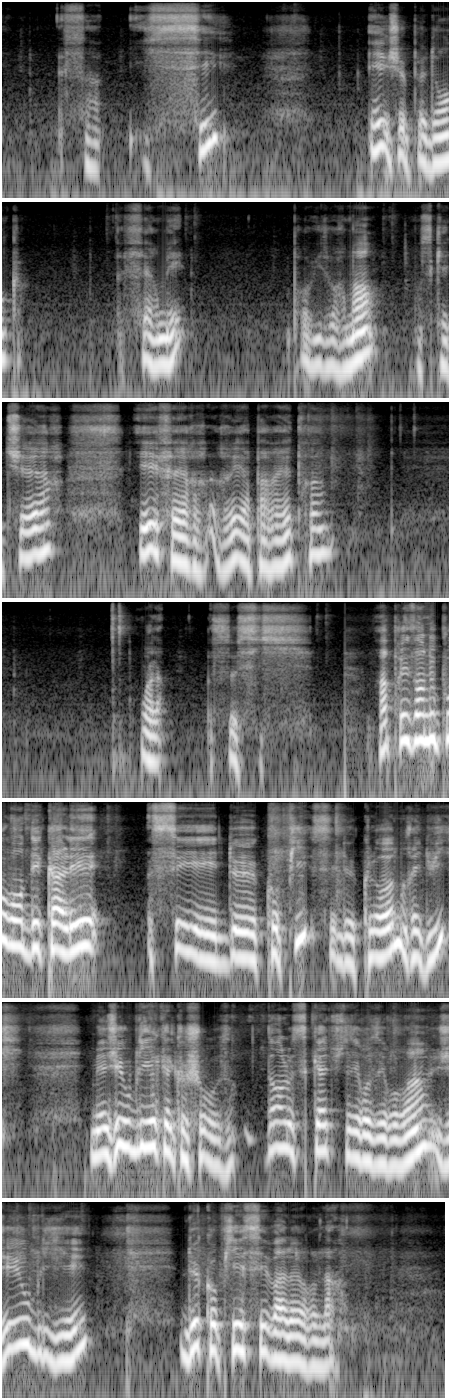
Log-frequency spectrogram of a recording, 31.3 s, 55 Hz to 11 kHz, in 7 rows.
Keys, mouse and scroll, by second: 0.2-2.1 drag, 2.9 scroll down 1, 5.3 click, 6.4-7.8 drag, 12.0 click, 12.9 space, 13.5 click, 14.5 typing, 16.8 click, 17.4-19.1 drag, 25.3 click, 26.8 scroll up 1.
